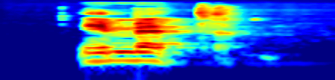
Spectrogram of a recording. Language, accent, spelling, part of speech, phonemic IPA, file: French, Canada, émettre, verb, /e.mɛtʁ/, LL-Q150 (fra)-émettre.wav
- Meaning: 1. to emit 2. to state, to express 3. to issue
